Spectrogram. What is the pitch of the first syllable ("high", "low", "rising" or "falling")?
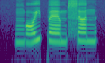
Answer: rising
